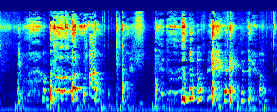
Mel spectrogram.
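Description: A series of harsh, close coughs in uneven bursts, with brief gaps between fits and some breathy, laugh-like sounds mixed in.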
